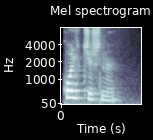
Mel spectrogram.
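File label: "кольччыштны", Komi, female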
